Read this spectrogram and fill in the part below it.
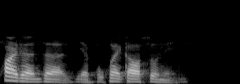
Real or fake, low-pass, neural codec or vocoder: fake; 3.6 kHz; codec, 16 kHz in and 24 kHz out, 2.2 kbps, FireRedTTS-2 codec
